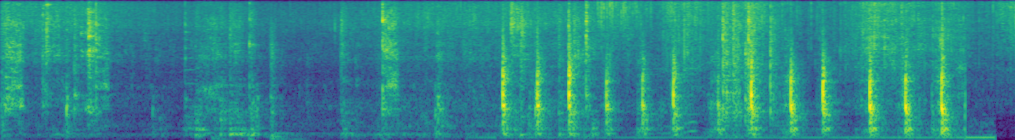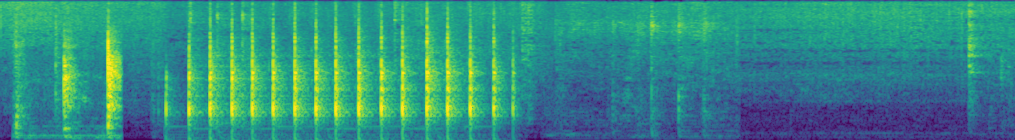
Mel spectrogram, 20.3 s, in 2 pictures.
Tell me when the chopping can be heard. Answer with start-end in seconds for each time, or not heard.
4.8-15.3.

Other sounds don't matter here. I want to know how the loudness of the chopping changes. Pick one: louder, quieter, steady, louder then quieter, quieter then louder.
louder.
